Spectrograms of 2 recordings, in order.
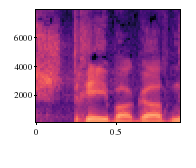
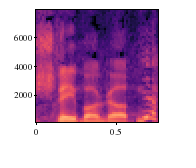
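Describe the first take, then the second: First: The word begins with an 'str' sound. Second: The word begins with an 'schr' sound. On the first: The speaker calls it wrong. "Aber es heißt nicht Strebergarten" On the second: The speaker calls it right. "sondern Schrebergarten"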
